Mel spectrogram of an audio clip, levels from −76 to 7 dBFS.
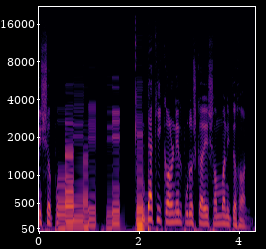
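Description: From 0.38 to 2.18 s the speech takes on robotic sound from repeated short buffers: a rigid 50 Hz metallic buzz loosely tracking the words. This likely comes from about 20 ms of audio being replayed while new data lags, covering most of the stretch.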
